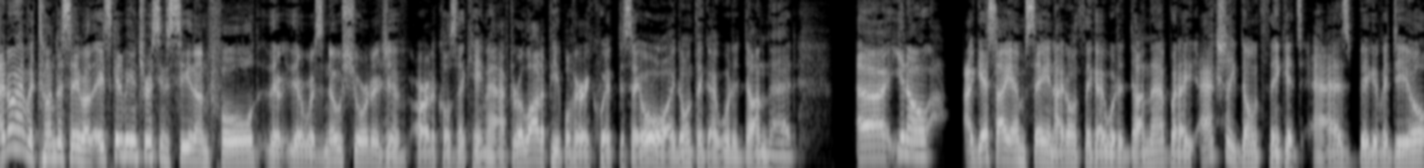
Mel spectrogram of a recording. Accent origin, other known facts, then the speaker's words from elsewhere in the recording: Calgary, Alberta, Canada; I grew up in South Calgary.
